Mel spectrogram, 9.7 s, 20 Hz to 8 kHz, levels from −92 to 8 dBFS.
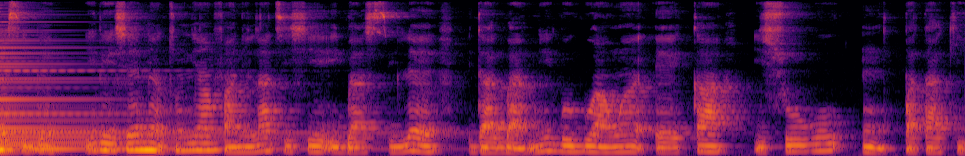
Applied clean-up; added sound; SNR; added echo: none; Strum; 9 dB; reverberation time 0.5 s.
